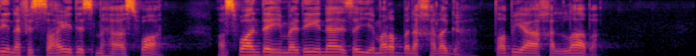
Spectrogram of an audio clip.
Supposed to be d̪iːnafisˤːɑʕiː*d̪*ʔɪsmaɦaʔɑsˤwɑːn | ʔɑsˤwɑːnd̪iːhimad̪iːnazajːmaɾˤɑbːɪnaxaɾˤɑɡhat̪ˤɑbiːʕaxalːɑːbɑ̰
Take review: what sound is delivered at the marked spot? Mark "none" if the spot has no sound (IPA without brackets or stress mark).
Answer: d̪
